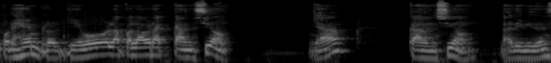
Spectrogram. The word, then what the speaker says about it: canción: Pero, por ejemplo, llevo la palabra canción, ¿ya? Canción. La divido en sílabas. Canción, ¿ya? 2 sílabas. Sencilla. Entonces, canción. Lleva mayor fuerza de voz en la última sílaba. Porque no puede decir canción, ¿ya?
